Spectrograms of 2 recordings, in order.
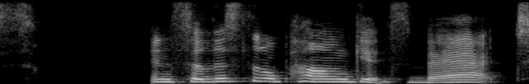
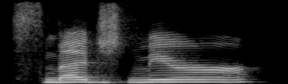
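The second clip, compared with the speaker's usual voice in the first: spaced-out verse, phrase by phrase; unhurried spoken-word recital; poem reading; slower than usual. Acted. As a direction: linger on each image, pause between them. Reads own poem aloud.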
